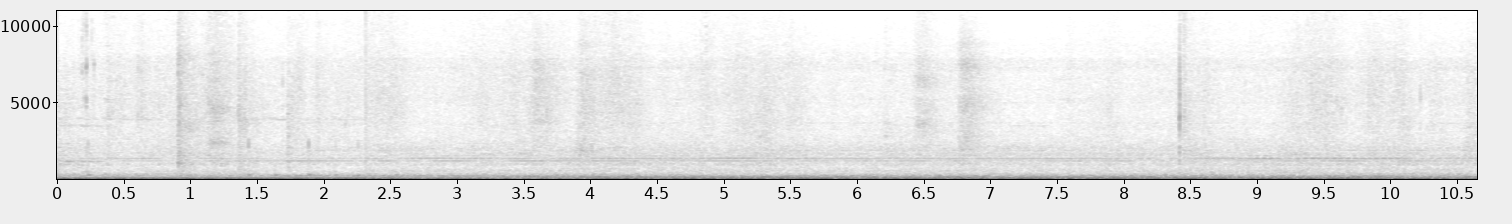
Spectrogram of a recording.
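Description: Steady low rumble and hum of a ferry's engines, heard inside the ship, with a few faint clicks.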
